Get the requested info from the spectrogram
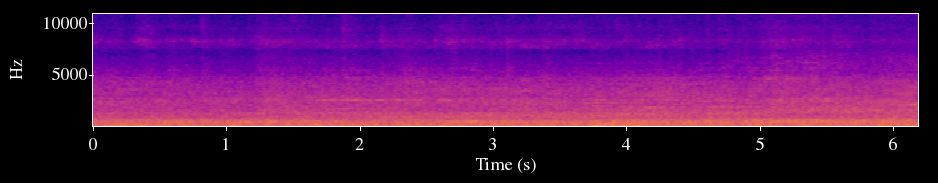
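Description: Steady background din of a busy indoor shopping mall: a continuous wash of crowd noise and people walking.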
